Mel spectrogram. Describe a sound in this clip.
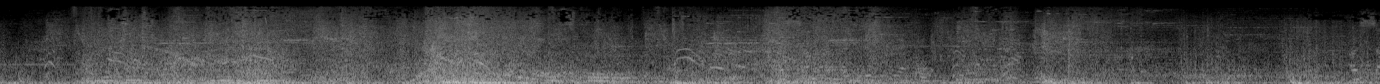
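Game spell effects whoosh and crackle in a battle.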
